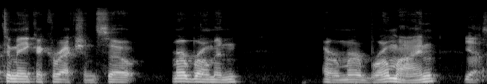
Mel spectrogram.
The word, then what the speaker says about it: merbromin: So merbromin or merbromine.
